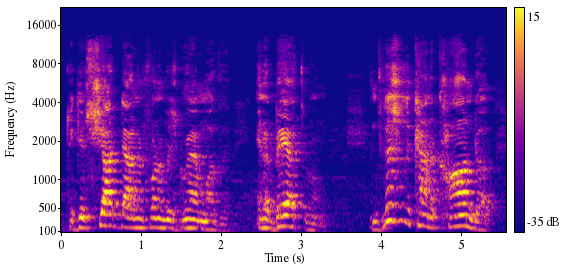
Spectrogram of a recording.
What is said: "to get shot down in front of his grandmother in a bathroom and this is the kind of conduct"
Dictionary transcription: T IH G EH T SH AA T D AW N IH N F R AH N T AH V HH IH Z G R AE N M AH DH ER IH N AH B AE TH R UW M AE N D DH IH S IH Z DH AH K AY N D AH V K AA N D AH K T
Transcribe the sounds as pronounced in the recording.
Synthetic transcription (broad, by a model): T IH G EH T SH AA T D AW N IH N F R AH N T AH V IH Z G R AE N M AH DH ER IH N AH B AE TH R UW M N DH IH S IH Z DH AH K AY N D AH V K AA N D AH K T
